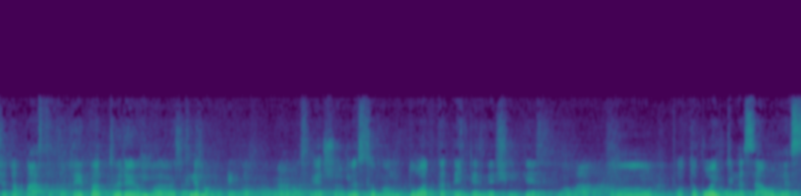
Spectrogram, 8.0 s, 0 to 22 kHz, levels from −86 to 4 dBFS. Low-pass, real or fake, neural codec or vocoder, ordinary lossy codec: 14.4 kHz; fake; autoencoder, 48 kHz, 32 numbers a frame, DAC-VAE, trained on Japanese speech; MP3, 48 kbps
